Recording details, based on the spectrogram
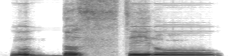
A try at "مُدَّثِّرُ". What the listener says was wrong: फिर क्या क्यों खींचे? पेश को क्यों खींचे? सिर्फ बस एक हरकत।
